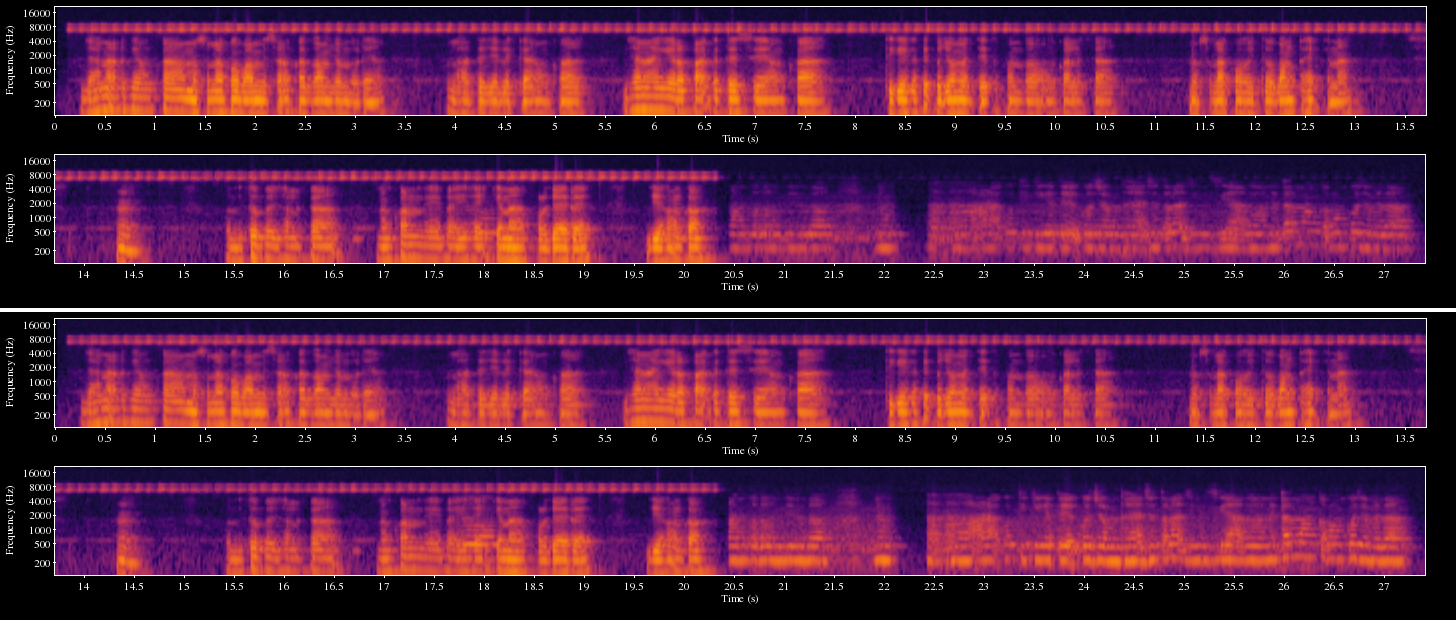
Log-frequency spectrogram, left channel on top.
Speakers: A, on the left; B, on the right.
A: ᱡᱟᱦᱟᱱᱟᱜ ᱨᱮᱜᱮ ᱚᱱᱠᱟ ᱢᱚᱥᱞᱟ ᱠᱚ ᱵᱟᱢ ᱢᱮᱥᱟ ᱟᱜ ᱠᱷᱟᱡ ᱫᱚ ᱵᱟᱢ ᱡᱚᱢ ᱫᱟᱲᱮᱭᱟᱜ-ᱟ ᱾ ᱞᱟᱦᱟᱛᱮ ᱡᱮᱞᱮᱠᱟ ᱚᱱᱠᱟ ᱡᱟᱦᱟᱱᱟᱜ ᱜᱮ ᱨᱟᱯᱟᱜ ᱠᱟᱛᱮᱫ ᱥᱮ ᱚᱱᱠᱟ ᱛᱮᱠᱮ ᱠᱟᱛᱮ ᱠᱚ ᱡᱚᱢᱮᱫ ᱛᱟᱦᱮᱸᱜ ᱛᱚᱠᱷᱚᱱ ᱫᱚ ᱚᱱᱠᱟ ᱞᱮᱠᱟ ᱢᱚᱥᱞᱟ ᱠᱚ ᱦᱚᱭᱛᱳ ᱵᱟᱝ ᱛᱟᱦᱮᱸᱜ ᱠᱟᱱᱟ ᱾ ᱦᱩᱸ ᱱᱤᱛᱳᱜ ᱫᱚ ᱡᱟᱦᱟᱸ ᱞᱮᱠᱟ ᱱᱚᱝᱠᱟᱱ ᱤᱭᱟᱹᱨᱮ
B: ᱟᱫᱚ
A: ᱦᱮᱡ ᱟᱠᱟᱱᱟ ᱯᱚᱨᱡᱟᱭ ᱨᱮ ᱡᱮ ᱦᱚᱸᱜ-ᱚᱝᱠᱟ
B: ᱟᱫᱚ ᱩᱱᱫᱤᱱ ᱫᱚ ᱱᱚ ᱟ-ᱟ ᱟᱲᱟᱜ ᱠᱚ ᱛᱤᱠᱤ ᱠᱟᱛᱮᱫ ᱠᱚ ᱡᱚᱢ ᱛᱟᱦᱮᱸᱜ ᱡᱷᱚᱛᱚᱱᱟᱜ ᱡᱤᱱᱤᱥ ᱜᱮ ᱟᱫᱚ ᱱᱮᱛᱟᱨ ᱢᱟ ᱚᱱᱠᱟ ᱵᱟᱝ ᱠᱚ ᱡᱚᱢᱮᱫᱟ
